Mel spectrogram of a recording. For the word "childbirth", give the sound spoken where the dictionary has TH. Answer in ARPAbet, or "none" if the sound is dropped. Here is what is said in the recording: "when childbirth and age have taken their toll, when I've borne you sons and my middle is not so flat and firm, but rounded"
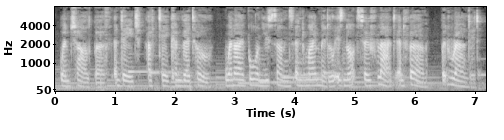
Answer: TH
